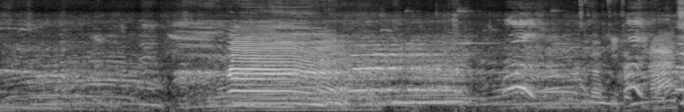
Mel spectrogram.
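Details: Cattle at a market holding calves and young feeder bulls: lower, rougher calls open, then one long, strong, even moo that holds for over two seconds, ending in shorter falling moos.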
